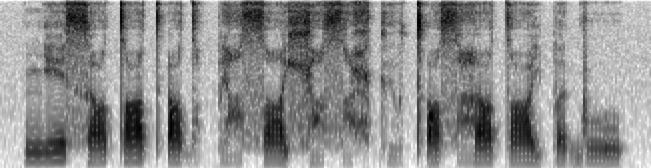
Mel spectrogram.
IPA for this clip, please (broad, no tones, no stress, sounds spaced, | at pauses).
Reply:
nʲ e s ɐ tˤ ɐ tʼ e dˤ ə̤ p e̤ sˤ e xʲ ə̤ sˤ ɛ̤ ħ kʲ ṳ tʼ ɐ sˤ ɦ e tˤ ø j p ɐ ɡ u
